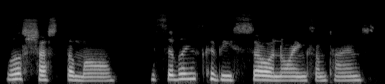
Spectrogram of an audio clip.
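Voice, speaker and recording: A woman's voice: medium pitch, moderate pace, darkish tone, no echo. A woman narrating a story informally as an amateur reader, sometimes stumbling and rereading phrases.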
